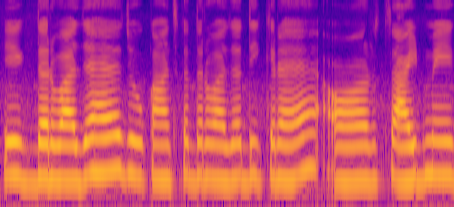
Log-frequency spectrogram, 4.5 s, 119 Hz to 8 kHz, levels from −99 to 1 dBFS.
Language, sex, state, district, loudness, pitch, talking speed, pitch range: Hindi, female, Chhattisgarh, Raigarh, -20 LUFS, 220 Hz, 170 wpm, 210-230 Hz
